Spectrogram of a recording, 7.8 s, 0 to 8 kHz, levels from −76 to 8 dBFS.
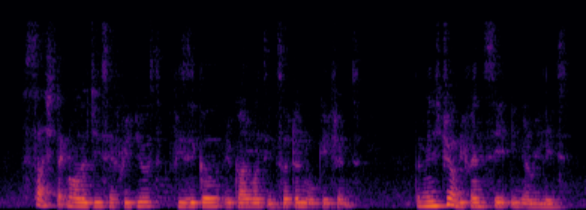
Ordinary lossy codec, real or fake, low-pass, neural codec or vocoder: none; real; 7.2 kHz; none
